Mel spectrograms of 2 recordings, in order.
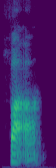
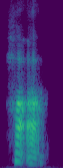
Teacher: there's a glottal stop that comes from K.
